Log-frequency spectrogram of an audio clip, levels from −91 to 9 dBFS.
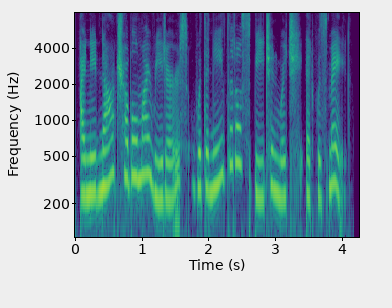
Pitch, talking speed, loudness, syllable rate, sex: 280 Hz, 225 wpm, -16 LUFS, 4.9 syllables/s, female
